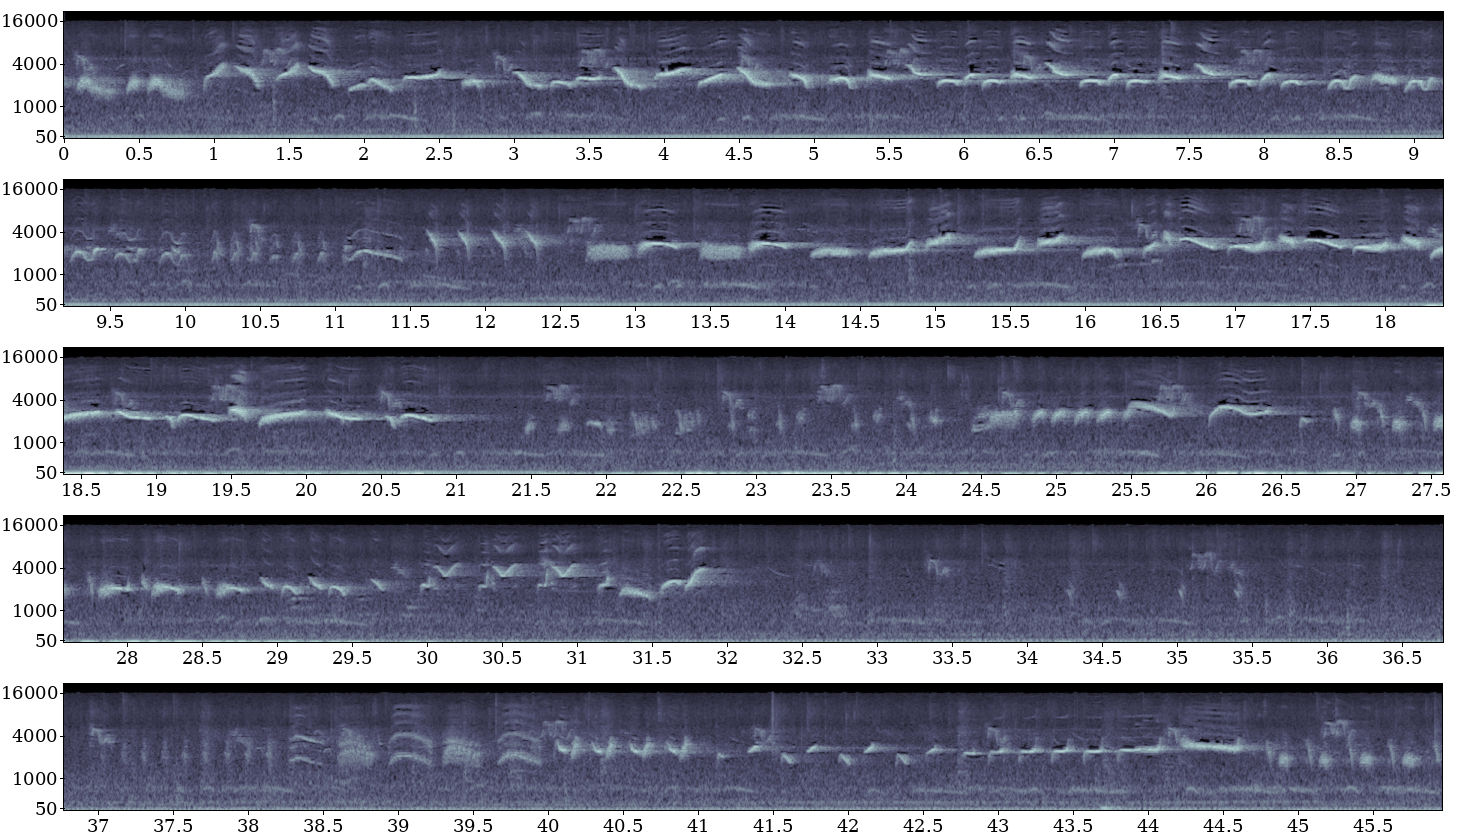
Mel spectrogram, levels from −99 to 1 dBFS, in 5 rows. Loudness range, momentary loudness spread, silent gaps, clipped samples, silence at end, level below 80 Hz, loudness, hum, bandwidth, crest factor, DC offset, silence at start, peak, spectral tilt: 19 LU; 22 LU; none; under 0.1%; 0 s; -38 dBFS; -23 LUFS; none; 16.5 kHz; 20 dB; 0.6%; 0 s; -4 dBFS; -1 dB/octave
